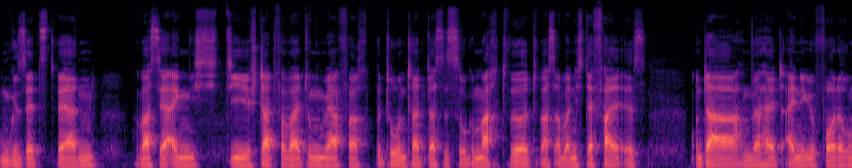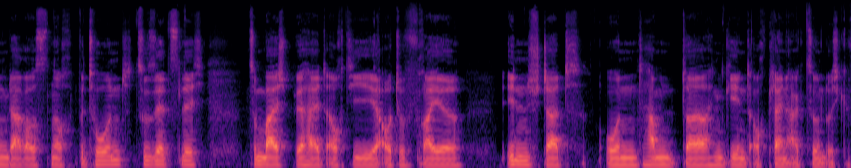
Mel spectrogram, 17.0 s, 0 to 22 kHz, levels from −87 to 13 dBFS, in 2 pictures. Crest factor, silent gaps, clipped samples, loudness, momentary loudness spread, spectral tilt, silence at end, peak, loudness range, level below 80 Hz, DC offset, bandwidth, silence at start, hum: 20 dB; none; under 0.1%; -24 LUFS; 8 LU; -6 dB/octave; 0 s; -4 dBFS; 2 LU; -42 dBFS; under 0.1%; 17.5 kHz; 0 s; none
